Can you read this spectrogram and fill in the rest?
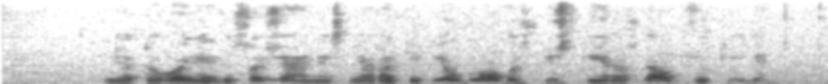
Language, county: Lithuanian, Kaunas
